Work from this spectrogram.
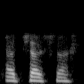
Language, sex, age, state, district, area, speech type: Punjabi, male, 18-30, Punjab, Ludhiana, urban, conversation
